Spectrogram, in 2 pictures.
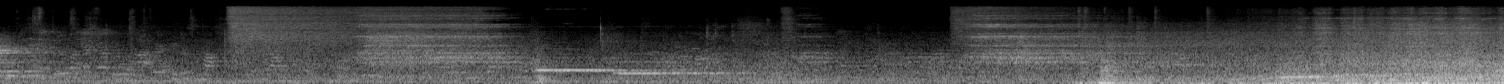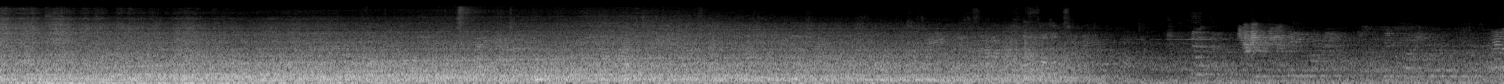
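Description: Subway train pulling out of an underground station. It starts moving about eleven seconds in with a rising motor whine and grows into a loud, steady rumble as the cars run past. The rumble falls away over the last few seconds as the train clears the platform. Earlier, two short descending tones sound over quieter station noise.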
